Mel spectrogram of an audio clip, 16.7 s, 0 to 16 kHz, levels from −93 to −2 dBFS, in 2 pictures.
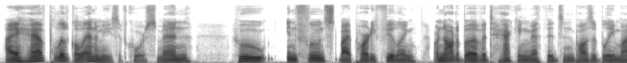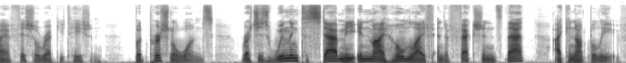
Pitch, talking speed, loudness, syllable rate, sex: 105 Hz, 145 wpm, -23 LUFS, 5.1 syllables/s, male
